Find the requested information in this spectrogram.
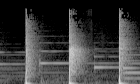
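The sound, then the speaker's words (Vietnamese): Hand clapping, three sharp, loud claps spaced slowly apart, each with a brief ringing tail, alone with no voices. “Tiếng vỗ tay bất chợt phát ra khiến Nam dừng lại.”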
